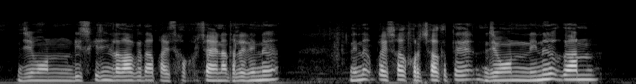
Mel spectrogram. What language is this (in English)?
Santali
